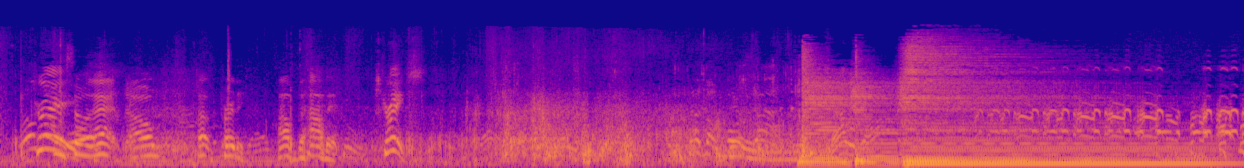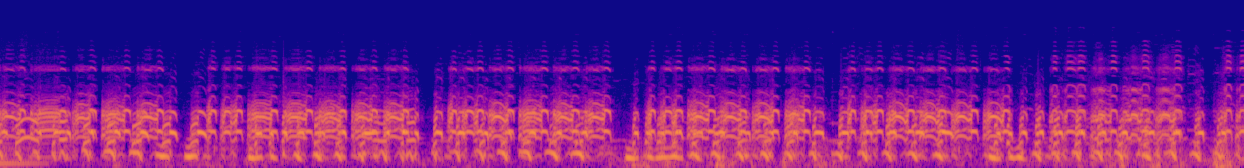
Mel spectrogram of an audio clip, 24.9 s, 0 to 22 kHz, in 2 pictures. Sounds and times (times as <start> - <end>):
Honk: 9.8 - 24.8.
